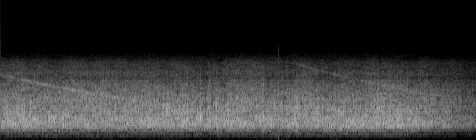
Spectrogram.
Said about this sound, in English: I'm going to play right now signals that were recorded from my instrument on that early spacecraft. Okay, I'll play them now. We're going over a thunderstorm here, and each of these whistling sound is produced by a lightning, a bolt of lightning.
